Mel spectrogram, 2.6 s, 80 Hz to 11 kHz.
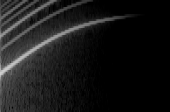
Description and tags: EH CRASH DRUM77
electro harmonix crash drum
crash, drum, electro, harmonix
